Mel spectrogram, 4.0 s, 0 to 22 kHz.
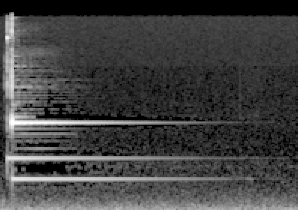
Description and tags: one-shot music box tone, recorded by ZOOM H2, separated and normalized
bell, box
